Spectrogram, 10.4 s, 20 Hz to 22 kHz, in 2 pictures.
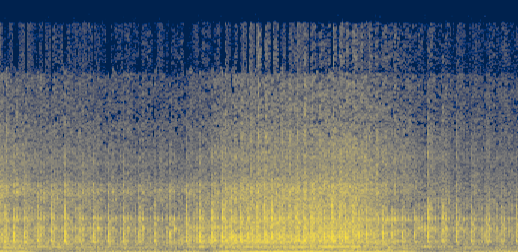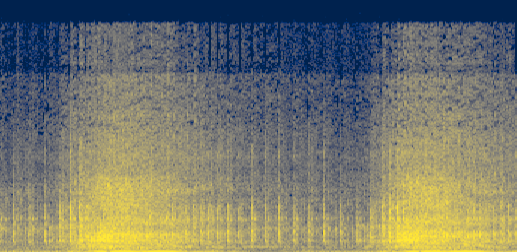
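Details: Mercedes Vito W638 engine knock: a steady tapping runs through the idle and gets buried under two short revs, with no clear cause identified.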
